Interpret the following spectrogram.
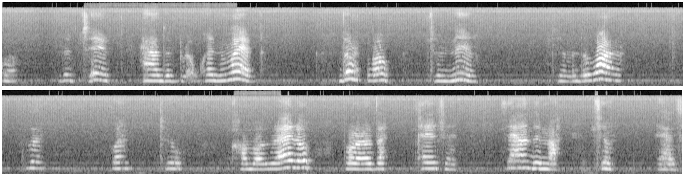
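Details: Dysarthria in a boy, a motor speech disorder from weakness of face, tongue, lip or jaw muscles, with spasticity; decreased breathing support, sound distortions, strained voice, slow rate; comprehension and intelligence good.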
